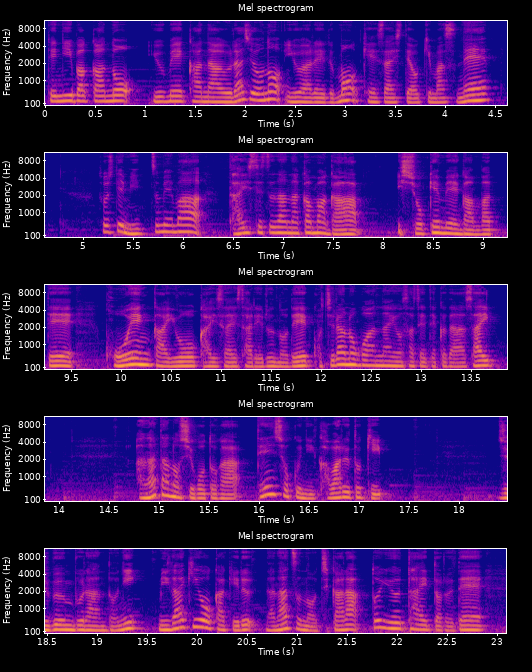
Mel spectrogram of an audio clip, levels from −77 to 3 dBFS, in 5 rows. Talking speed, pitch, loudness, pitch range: 280 characters per minute, 180 Hz, -23 LUFS, 165-215 Hz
